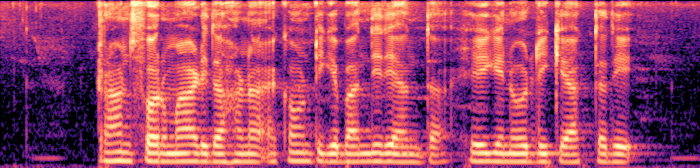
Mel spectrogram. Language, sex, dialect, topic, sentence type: Kannada, male, Coastal/Dakshin, banking, question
